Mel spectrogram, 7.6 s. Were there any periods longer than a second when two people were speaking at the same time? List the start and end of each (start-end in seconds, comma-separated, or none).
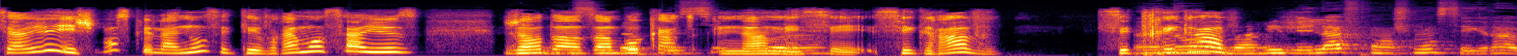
2.5-4.2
